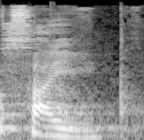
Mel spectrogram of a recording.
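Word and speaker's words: psi: इसे कहते हैं बच्चों साई। क्या कहते हैं बच्चों इसको? साई कहते हैं। Here P silent. तो NLM ये सीक्वेंस ही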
